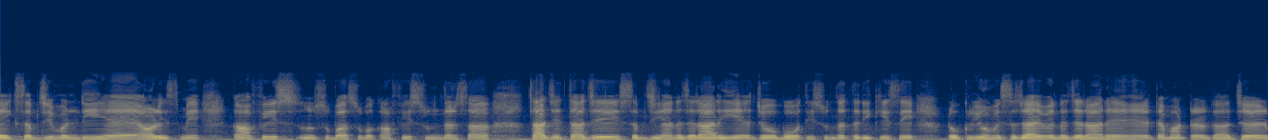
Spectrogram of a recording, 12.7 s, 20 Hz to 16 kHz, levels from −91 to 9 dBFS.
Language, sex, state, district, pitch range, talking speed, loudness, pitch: Maithili, male, Bihar, Supaul, 165-185 Hz, 155 wpm, -25 LUFS, 175 Hz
